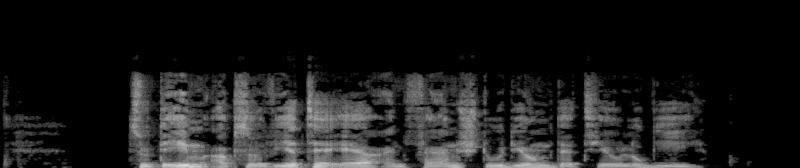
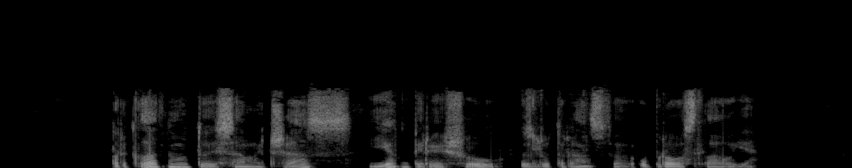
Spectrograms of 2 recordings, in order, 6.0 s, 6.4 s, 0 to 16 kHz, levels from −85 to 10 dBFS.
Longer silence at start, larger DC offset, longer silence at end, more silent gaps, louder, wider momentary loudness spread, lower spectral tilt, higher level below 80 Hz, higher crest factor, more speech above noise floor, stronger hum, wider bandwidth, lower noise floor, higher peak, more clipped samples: first, 1 s vs 0.85 s; neither; about the same, 0.75 s vs 0.7 s; neither; first, -20 LUFS vs -39 LUFS; about the same, 13 LU vs 11 LU; about the same, -5 dB/octave vs -4 dB/octave; first, -56 dBFS vs -70 dBFS; about the same, 20 dB vs 20 dB; first, 53 dB vs 47 dB; neither; first, 9.4 kHz vs 7.6 kHz; second, -73 dBFS vs -86 dBFS; first, 0 dBFS vs -20 dBFS; neither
